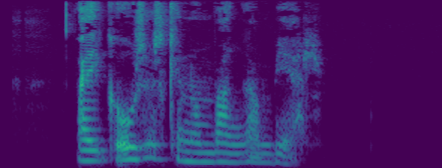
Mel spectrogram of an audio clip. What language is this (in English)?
Galician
